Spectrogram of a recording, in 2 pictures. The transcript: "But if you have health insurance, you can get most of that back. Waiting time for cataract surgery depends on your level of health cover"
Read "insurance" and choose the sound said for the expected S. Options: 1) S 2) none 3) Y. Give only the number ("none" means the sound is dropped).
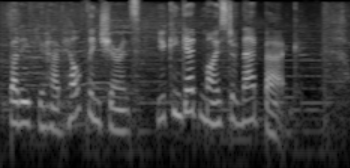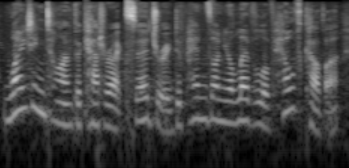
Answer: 1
